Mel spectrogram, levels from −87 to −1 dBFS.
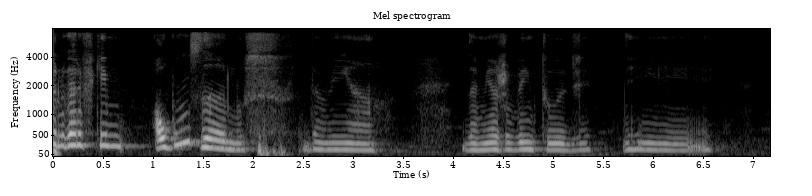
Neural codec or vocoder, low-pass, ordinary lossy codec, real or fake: none; 7.2 kHz; MP3, 48 kbps; real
